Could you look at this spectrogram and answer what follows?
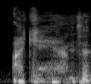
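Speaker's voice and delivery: whispered, soft and spent; defeated whisper. Retold or imitated. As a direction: barely breathe it out, like she's given up. Wife quoted giving up.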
